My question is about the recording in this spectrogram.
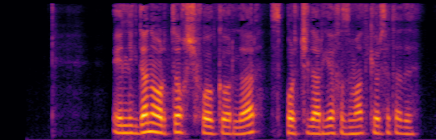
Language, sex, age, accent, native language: Uzbek, male, 18-24, Buxoro, Uzbek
